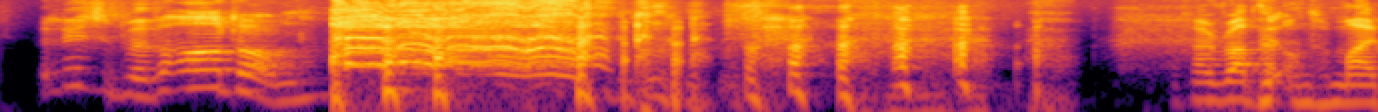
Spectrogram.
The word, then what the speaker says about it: Elizabeth Arden: And he says you rubbed it on, and he goes, oh, Elizabeth Hardon. He's actually used it. Yeah. That's crazy. Elizabeth Ardon, isn't it? Yeah. Elizabeth Ardon, A-R-D-E-N, but now weird pronounced, isn't it? Ardon.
